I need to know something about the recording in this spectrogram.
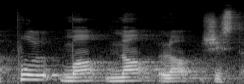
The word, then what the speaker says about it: pulmonologist: A pulmonologist, a 5 syllables word.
